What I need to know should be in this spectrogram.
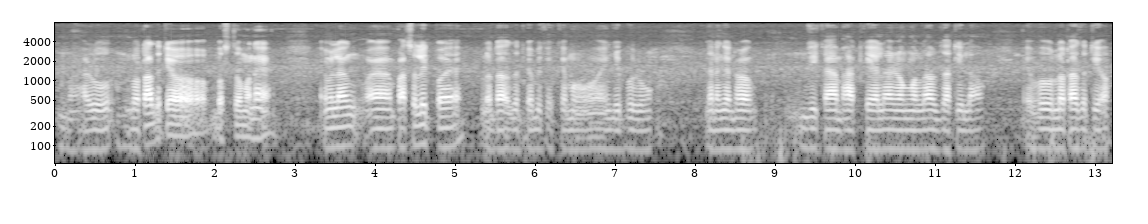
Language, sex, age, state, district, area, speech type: Assamese, male, 45-60, Assam, Lakhimpur, rural, spontaneous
